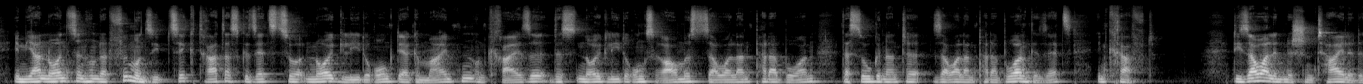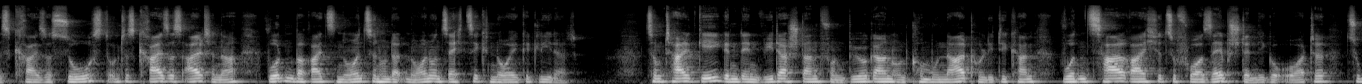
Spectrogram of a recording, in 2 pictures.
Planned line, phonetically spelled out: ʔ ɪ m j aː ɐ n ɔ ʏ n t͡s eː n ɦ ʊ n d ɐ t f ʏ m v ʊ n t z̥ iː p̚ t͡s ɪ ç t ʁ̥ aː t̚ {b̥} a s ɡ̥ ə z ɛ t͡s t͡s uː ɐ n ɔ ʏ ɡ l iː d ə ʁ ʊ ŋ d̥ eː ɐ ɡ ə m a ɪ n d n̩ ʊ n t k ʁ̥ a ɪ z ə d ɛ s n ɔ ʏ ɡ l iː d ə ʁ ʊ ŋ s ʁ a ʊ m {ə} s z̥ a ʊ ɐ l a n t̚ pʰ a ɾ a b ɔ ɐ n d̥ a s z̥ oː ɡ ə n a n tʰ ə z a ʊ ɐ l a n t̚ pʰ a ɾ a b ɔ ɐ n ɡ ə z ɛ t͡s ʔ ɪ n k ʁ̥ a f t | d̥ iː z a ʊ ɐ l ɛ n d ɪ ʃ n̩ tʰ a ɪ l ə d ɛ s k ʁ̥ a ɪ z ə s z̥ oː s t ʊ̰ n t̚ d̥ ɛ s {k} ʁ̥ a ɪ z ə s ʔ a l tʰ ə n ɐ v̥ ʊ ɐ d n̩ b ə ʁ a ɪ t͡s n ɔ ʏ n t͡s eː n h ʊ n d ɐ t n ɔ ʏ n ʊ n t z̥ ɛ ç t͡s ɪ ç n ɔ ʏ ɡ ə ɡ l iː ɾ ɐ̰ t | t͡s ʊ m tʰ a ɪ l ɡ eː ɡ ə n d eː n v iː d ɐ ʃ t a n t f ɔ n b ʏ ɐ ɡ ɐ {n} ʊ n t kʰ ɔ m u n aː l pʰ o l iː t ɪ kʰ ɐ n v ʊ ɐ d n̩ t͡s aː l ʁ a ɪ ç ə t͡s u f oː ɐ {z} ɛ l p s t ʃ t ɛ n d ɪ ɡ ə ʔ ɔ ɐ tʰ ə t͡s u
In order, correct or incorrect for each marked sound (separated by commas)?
incorrect, correct, correct, correct, correct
